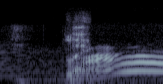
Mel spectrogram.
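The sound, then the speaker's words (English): A human voice mimics a cat's meow, a single drawn-out, rising-then-sustained yowl that swells in loudness and holds to the end, with no other sounds. “meowing”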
